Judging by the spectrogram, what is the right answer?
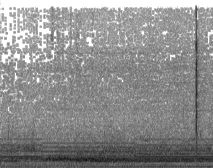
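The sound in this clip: Steady car engine hum with low droning tones, the car driving and turning right while chasing a fugitive. The sound stays even and moderately loud throughout, with no voices.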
